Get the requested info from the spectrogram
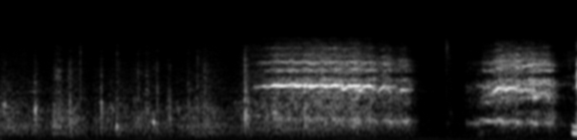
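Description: Horse hooves clopping, then a horse neighing about two seconds in for about a second, with a shorter neigh near the end.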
